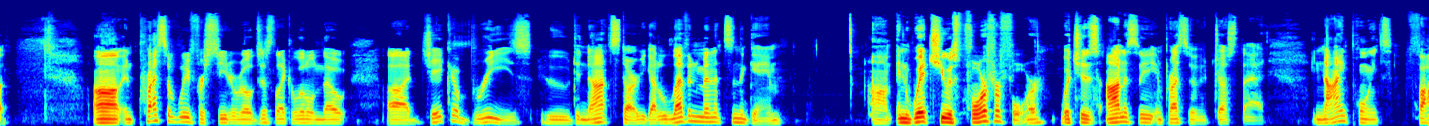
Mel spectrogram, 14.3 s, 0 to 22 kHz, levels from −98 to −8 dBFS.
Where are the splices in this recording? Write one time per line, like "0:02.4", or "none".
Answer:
none

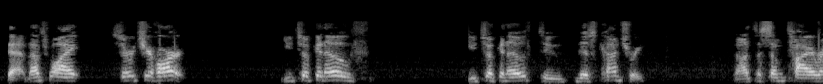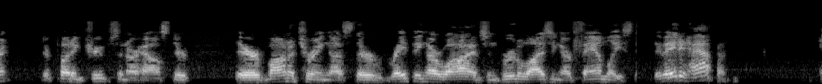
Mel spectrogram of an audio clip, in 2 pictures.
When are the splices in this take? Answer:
0:01.0
0:08.6
0:14.6

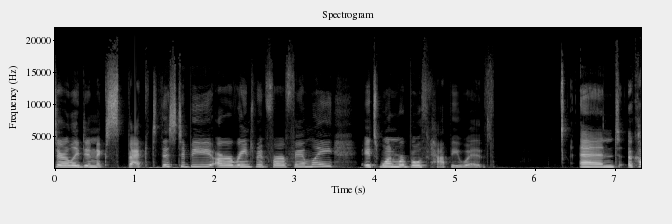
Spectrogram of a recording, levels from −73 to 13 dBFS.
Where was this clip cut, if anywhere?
0:04.7

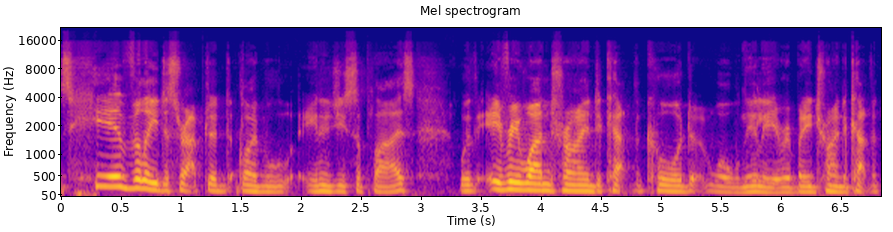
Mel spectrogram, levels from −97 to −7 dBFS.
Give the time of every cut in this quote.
0:01.5

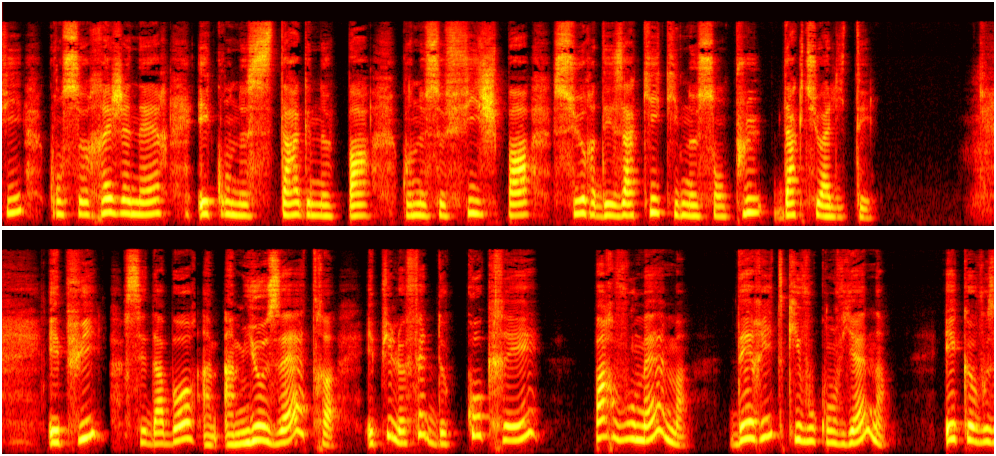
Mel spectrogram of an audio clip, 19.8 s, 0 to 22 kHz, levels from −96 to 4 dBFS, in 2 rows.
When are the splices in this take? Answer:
0:11.1

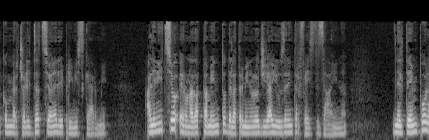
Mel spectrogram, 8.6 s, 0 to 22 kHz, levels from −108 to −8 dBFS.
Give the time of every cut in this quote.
none

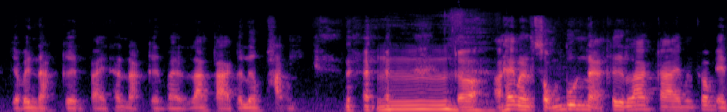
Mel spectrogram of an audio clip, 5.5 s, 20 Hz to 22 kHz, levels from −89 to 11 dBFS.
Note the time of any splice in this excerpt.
none

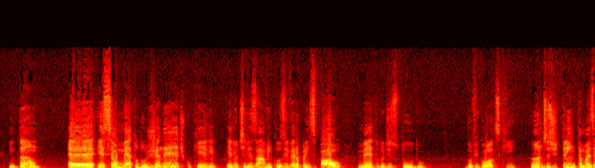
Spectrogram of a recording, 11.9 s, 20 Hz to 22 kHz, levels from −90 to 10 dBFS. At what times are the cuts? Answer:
none

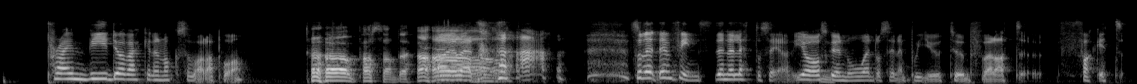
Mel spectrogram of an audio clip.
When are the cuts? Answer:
none

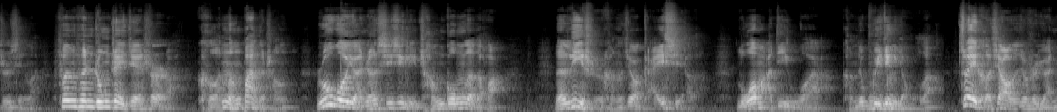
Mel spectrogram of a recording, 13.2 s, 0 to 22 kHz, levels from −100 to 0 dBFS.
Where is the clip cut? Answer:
0:02.8
0:11.9

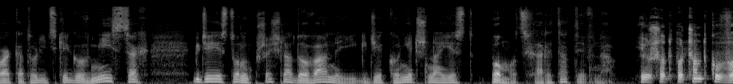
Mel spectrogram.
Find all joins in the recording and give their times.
none

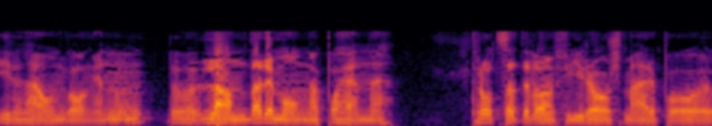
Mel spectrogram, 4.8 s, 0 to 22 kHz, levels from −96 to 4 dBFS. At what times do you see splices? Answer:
none

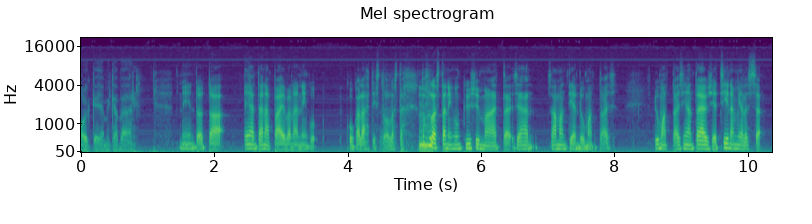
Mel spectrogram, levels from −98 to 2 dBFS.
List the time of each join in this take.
0:01.4

